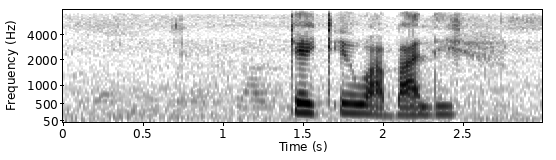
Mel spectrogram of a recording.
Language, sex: Southern Sotho, female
